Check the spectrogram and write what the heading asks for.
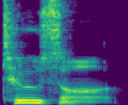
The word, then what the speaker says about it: Tucson: Excuse me, Professor Yu, I think it's pronounced Tucson.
